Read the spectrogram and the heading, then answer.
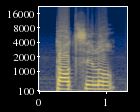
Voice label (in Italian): "tozzelo", dialetto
